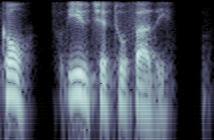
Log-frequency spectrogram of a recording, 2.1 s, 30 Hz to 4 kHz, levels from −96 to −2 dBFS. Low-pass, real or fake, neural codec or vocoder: 3.6 kHz; fake; codec, 16 kHz, 0.2 kbps, FocalCodec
